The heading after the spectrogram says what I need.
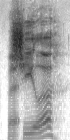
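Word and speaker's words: Síle: o b a n Sheila is s i l e did you know that I did not know I've seen uh s e like spelled that way before and know Sheila yeah there's a there's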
